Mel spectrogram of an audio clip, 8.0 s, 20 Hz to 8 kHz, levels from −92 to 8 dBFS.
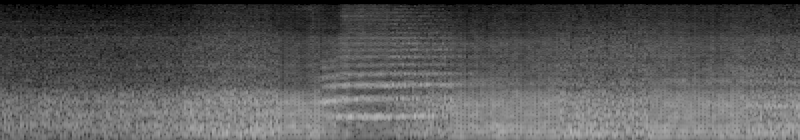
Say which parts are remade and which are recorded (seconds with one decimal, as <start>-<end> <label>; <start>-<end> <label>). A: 0.0-2.8 recorded; 2.8-3.9 remade; 3.9-4.5 recorded; 4.5-5.6 remade; 5.6-6.5 recorded; 6.5-7.5 remade; 7.5-8.0 recorded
